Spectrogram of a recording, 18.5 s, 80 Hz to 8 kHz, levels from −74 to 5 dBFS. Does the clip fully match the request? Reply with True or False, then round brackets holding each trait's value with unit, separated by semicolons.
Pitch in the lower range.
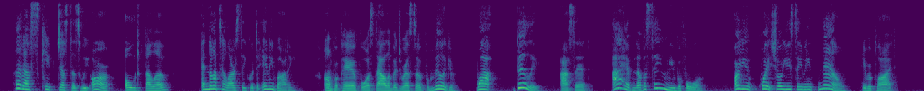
False (190 Hz)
